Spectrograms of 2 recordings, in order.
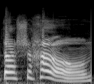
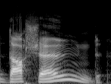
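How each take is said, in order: First: It is said in an Italian accent. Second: It is said in a French accent. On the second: "How would a French person say it?"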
